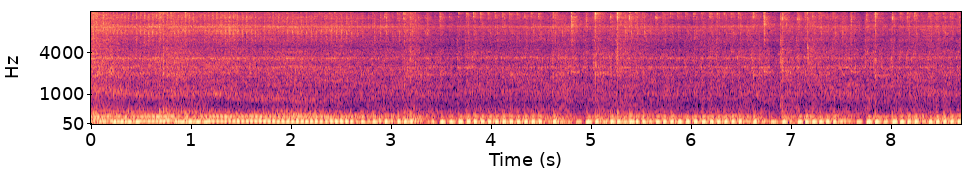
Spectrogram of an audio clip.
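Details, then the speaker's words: 2011 Yamaha Raptor 125 quad, now starting: loud single-cylinder chug that pulses unevenly and won't climb in pitch. It runs decently and revs out only with the choke on; with the choke off it stalls and won't rev, as the seller reported. "So, it's revving out with the choke on. Um, you start it up with the choke on. It runs pretty decent, actually. you turn the choke off, it stalls out and doesn't want to rev out."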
